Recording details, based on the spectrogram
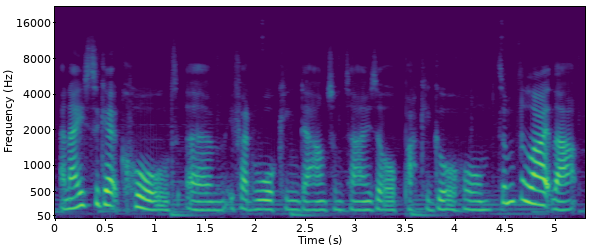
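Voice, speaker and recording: A woman's voice: on the low side, expressive, brisk, gravelly. A woman, reminiscing in a conversational, reflective way as she is interviewed. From England.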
